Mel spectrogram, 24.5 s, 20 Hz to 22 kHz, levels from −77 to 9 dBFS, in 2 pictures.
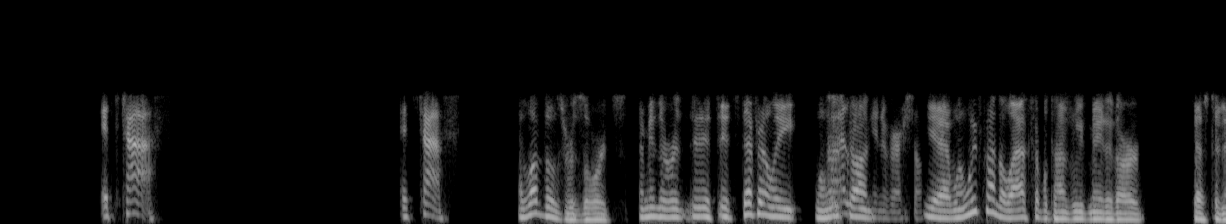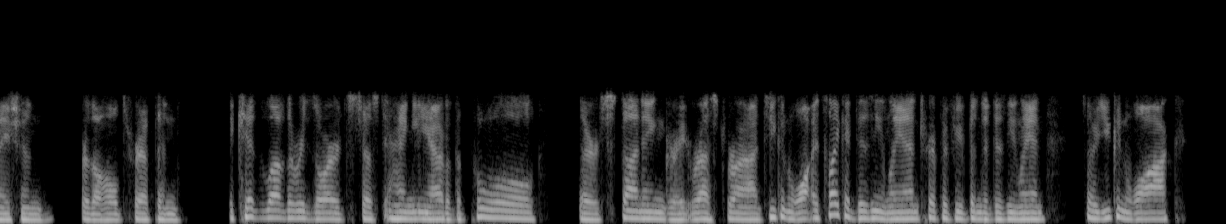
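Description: From start to end, the speech carries plainly audible G.729 codec damage, with the rough, buzzy, slightly synthetic character that points to the G.729A variant at around 8 kbit/s. The codec rebuilds each 10 ms frame from a vocal-tract filter, a pitch predictor and a handful of pulses, so fine detail is lost. On a spectrogram, energy stops dead near 4 kHz and harmonics look smeared.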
